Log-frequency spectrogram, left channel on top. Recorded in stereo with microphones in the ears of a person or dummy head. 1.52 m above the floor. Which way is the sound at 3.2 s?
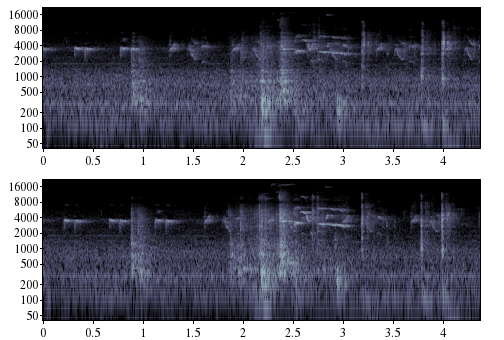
25° right (ahead or behind).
